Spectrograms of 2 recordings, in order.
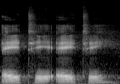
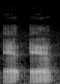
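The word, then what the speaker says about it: AT-AT: have the blizzard assault at8 or at at depending upon how you want to pronounce it this is again ha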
